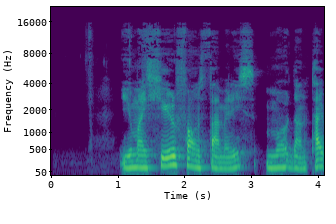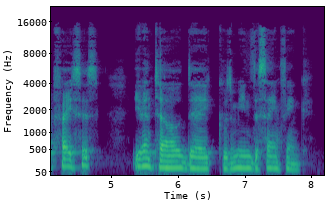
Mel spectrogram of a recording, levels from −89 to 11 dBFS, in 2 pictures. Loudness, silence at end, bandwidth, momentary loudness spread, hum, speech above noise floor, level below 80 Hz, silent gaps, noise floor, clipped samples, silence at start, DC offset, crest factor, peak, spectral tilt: -23 LUFS; 0.35 s; 15 kHz; 11 LU; none; 48 dB; -56 dBFS; none; -70 dBFS; under 0.1%; 0.55 s; under 0.1%; 22 dB; 0 dBFS; -5.5 dB/octave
